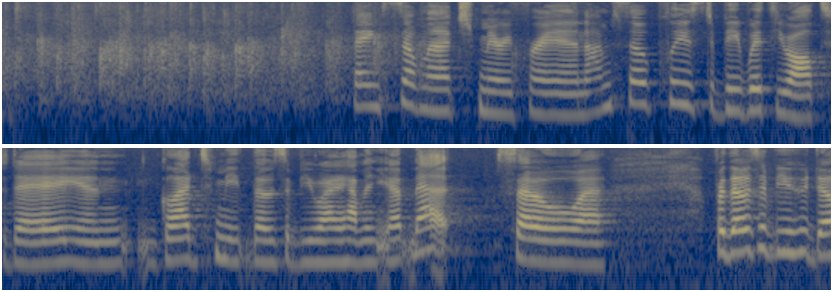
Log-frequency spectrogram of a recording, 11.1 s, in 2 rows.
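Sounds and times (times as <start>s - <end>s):
conference audience applause welcoming a speaker: 0.0s - 2.9s
speech: 2.4s - 9.7s, 10.3s - 11.0s.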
